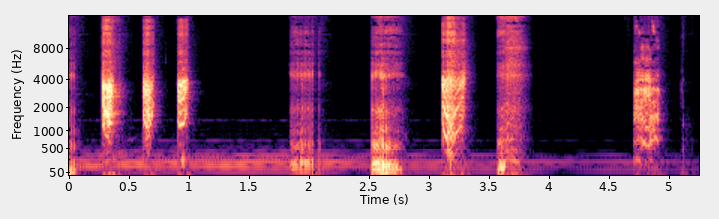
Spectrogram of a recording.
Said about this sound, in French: Oh là là, il ronfle comme mon chien.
